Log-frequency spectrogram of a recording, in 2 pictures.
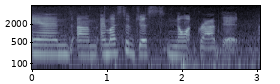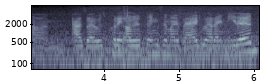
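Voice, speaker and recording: At a moderate pace, a woman with a medium pitch speaks amid audible room echo. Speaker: tarot content creator. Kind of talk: casual vlog monologue. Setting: outdoors by the ocean. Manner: loud; hesitant, many fillers.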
